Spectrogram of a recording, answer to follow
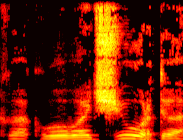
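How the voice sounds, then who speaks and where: Doing a put-on character voice, a man hisses at a medium pitch while his pitch swings very widely. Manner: furious, hissing.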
